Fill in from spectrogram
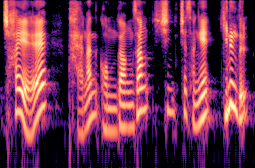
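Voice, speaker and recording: A man's voice: high voice, very animated, unhurried. A man giving a recorded exam-prep English lecture. He explains step by step, keeps checking that students follow, and drops English terms into his Korean.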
